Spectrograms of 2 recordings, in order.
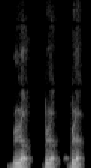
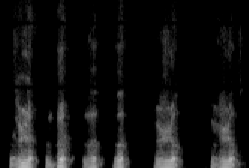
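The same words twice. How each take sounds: First: "Blo, blo, blo" with popped, stopped b; medieval hard B. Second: Never close the lips on the b of "blo"; modern fricative B. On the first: Teacher contrasts medieval sound for students, hard b in "blo". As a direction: burst each "blo" from closed lips. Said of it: "Español medieval se decía establo". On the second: Teacher demonstrates modern sound to students, fricative b in "blo". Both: Shown as a demonstration.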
